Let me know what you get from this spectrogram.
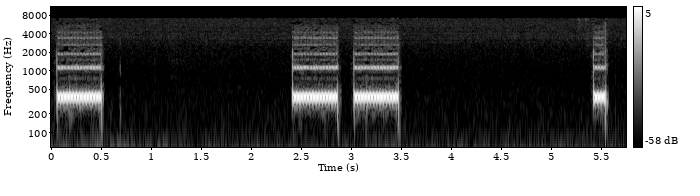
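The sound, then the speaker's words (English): A Skype call's ringback tone purrs in steady electronic bursts: one short ring, a pause, then a quick double ring, with another starting at the end, while the person being called does not answer. Clear and fairly loud, no voices. “Hey, guys, he's refusing to answer the phone.”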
